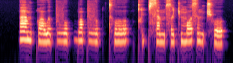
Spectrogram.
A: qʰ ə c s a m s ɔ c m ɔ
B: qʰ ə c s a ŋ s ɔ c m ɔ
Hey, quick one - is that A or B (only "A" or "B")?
A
